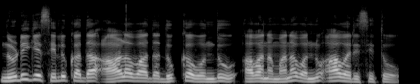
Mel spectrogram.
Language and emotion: Kannada, neutral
